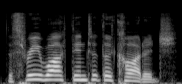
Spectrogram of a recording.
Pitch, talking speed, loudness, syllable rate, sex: 185 Hz, 195 wpm, -16 LUFS, 6.0 syllables/s, male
